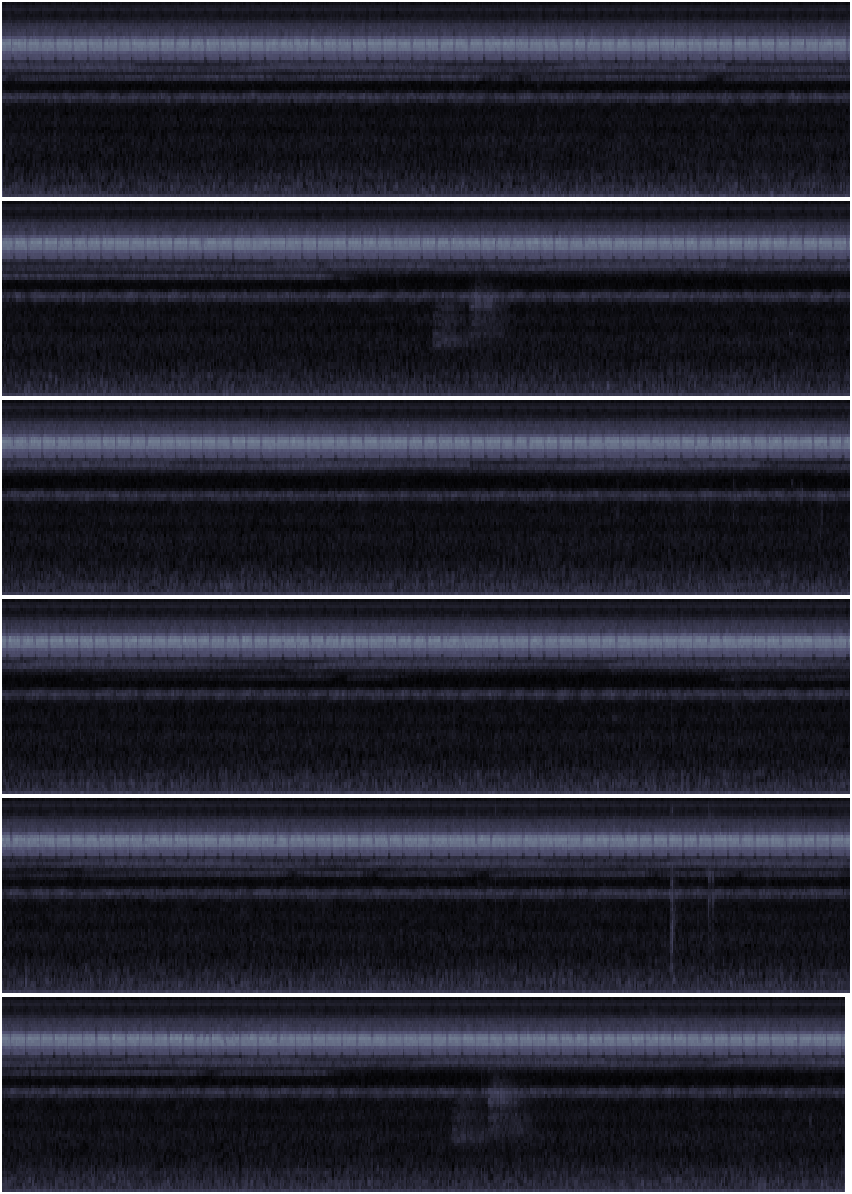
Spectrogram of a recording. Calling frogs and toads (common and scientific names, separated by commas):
Boana albopunctata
